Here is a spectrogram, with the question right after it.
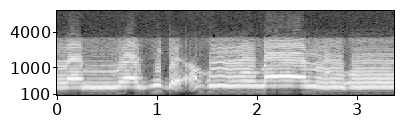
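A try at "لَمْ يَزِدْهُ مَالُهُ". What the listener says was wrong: Coba dilihat Pak. Malam yazidhu maluh. Yazidhu maluh. Hu-nya pendek di sini. Yazidhu maluh.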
